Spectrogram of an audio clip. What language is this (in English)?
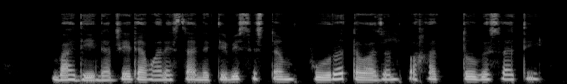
Pashto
